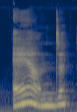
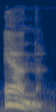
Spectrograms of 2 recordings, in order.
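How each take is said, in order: First: The word is said in full form. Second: The word is reduced to a short n sound.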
